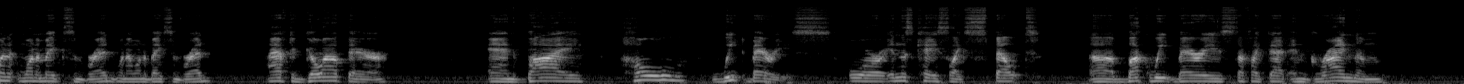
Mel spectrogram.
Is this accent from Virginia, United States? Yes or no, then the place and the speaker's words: no; North Carolina, United States; I was born and raised in North Carolina. These are my people. This is my town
